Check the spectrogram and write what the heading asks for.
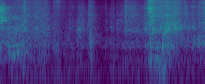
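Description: Quiet handling sounds as a cheer bow is fastened onto the top of a cheer bag: light rustling, with a short louder patch of faint clicks about one and a half seconds in.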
